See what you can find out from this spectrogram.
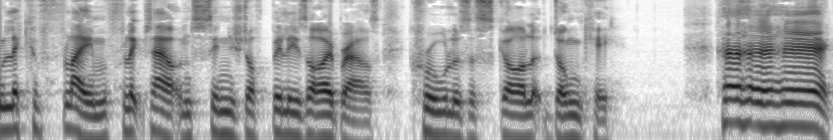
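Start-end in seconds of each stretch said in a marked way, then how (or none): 5.4-6.2 loud, higher-pitched villain cackle; mock cackle. Billy enjoying someone getting hurt, cackling. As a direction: cackle in deliberate bursts. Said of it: "cackled Billy".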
